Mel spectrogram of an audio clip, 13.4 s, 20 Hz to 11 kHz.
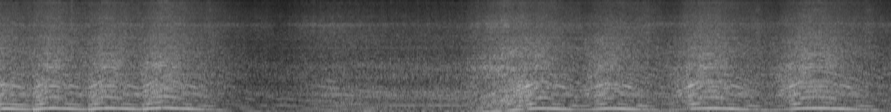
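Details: Scion xB 2nd gen that had a loud engine-bay hissing, pulsating rpm and power loss on acceleration. After the repair, on a hot engine, it revs in smooth, clean rises and falls with no hiss or hesitation: normal running.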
